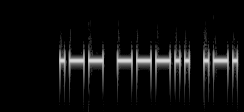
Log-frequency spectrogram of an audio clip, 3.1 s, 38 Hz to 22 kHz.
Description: Morse code, heard as a keyed tone, about 21 wpm, 700 Hz. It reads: W8R
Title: USA Call Signs - 5 Characters - 8x Character Spacing - 20wpm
